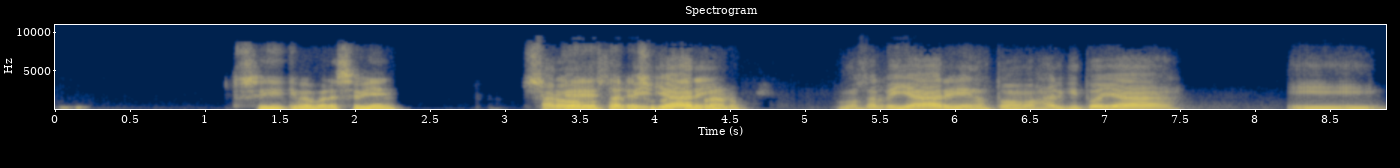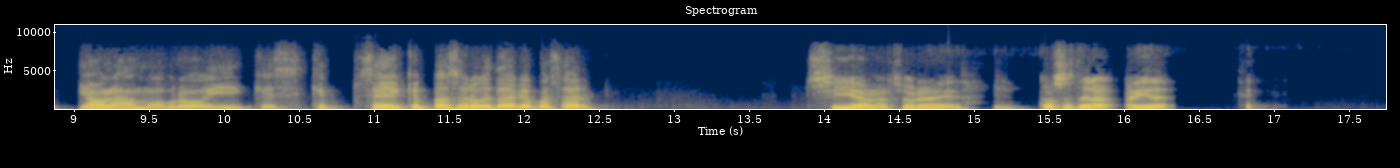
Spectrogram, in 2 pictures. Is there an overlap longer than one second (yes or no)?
yes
